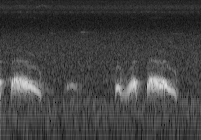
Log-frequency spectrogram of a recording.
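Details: Spotted dove giving the village-style lure call meant for calling wild forest birds: a long falling coo, then a full phrase of a short doubled note followed by a drawn-out descending croo.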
